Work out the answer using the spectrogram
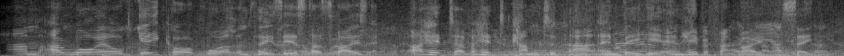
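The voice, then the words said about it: New Zealand accent. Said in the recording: “a New Zealand accent of the week ... a New Zealander”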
